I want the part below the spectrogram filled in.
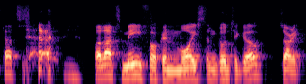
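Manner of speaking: ordinary talk, nothing marked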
